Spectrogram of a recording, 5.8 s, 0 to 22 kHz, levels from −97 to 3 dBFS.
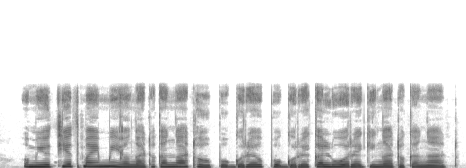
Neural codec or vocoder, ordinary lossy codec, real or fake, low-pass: none; none; real; 10.8 kHz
